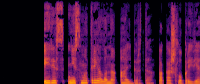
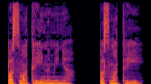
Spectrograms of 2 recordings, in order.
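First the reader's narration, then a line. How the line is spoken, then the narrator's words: Whisper. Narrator (Russian): Будто кто-то внутри шептал ей эти слова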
